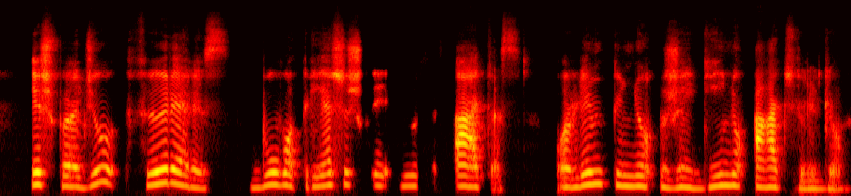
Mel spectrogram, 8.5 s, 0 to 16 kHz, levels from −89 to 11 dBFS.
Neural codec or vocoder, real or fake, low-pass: autoencoder, 48 kHz, 32 numbers a frame, DAC-VAE, trained on Japanese speech; fake; 14.4 kHz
